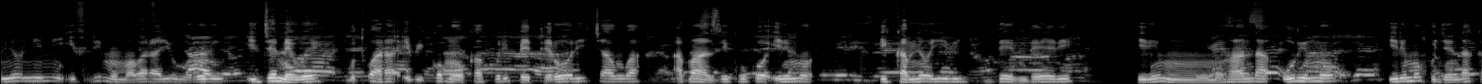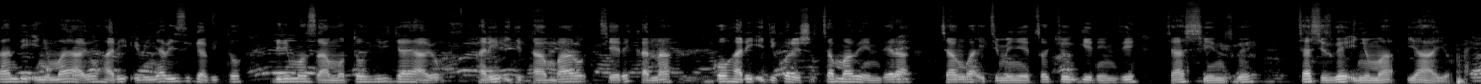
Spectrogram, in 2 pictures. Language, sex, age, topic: Kinyarwanda, male, 18-24, government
